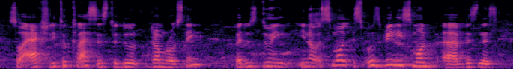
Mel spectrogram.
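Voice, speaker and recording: The woman's voice is somewhat breathy. Her intonation is lively. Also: medium pitch for a woman, moderate pace. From Ethiopia, Harar region. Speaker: coffee business owner. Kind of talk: interview. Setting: live podcast. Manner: halting.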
